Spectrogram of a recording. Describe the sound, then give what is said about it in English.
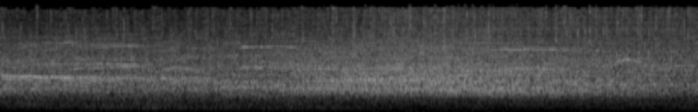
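A large crowd in St. Peter's Square cheers and applauds the Pope's Easter Sunday appearance, a dense, sustained roar of voices and clapping in the open square that stays loud and steady throughout, with occasional whoops rising above it. “He was last seen in public just yesterday when his Easter Sunday appearance prompted huge cheers from crowds in St. Peter's Square.”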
